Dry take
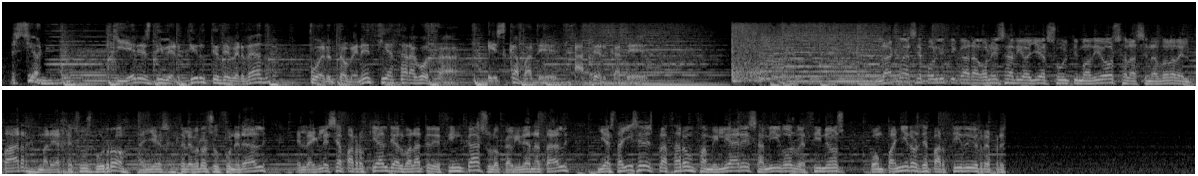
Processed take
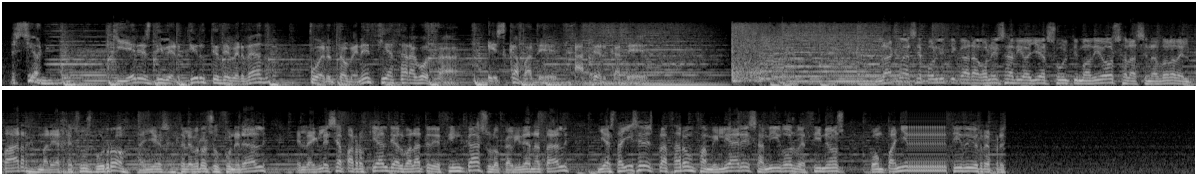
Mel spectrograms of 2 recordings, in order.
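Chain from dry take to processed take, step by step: buffer glitch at 20.99 s, samples 1024, times 16; trim +4.5 dB

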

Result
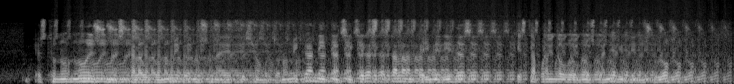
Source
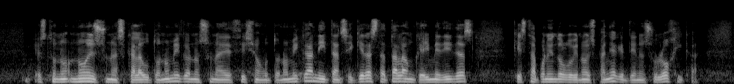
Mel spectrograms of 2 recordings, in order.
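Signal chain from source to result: bit-crushed delay 129 ms, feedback 80%, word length 7-bit, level -5 dB; trim +2 dB

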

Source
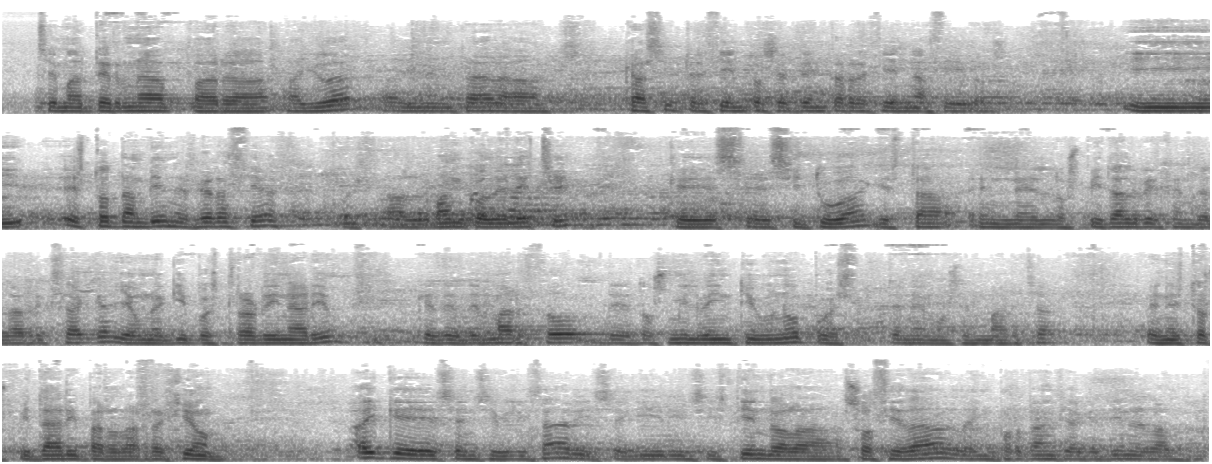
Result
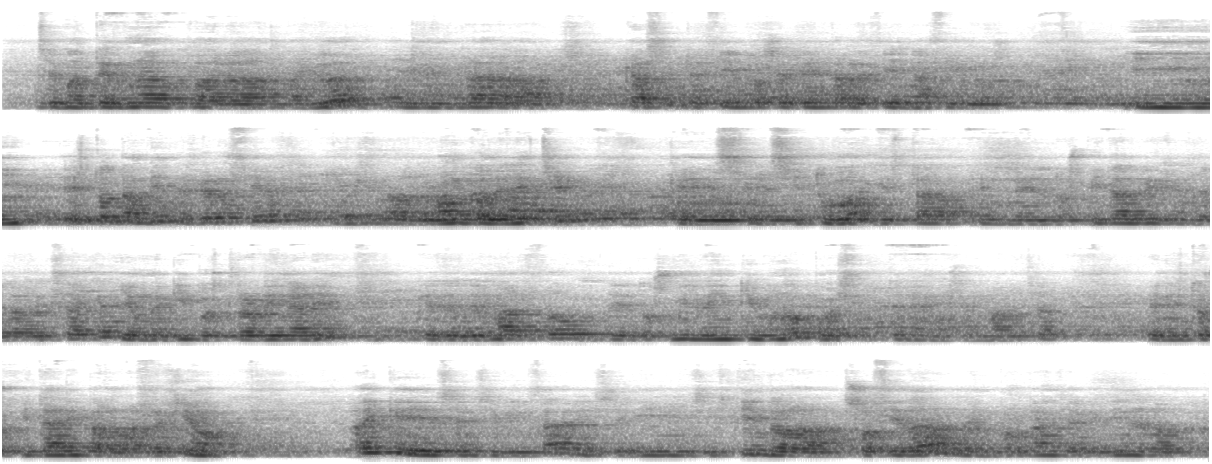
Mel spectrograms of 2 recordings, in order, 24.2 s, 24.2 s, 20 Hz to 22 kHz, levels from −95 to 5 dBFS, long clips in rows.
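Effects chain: rippled Chebyshev high-pass 270 Hz, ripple 6 dB; reverberation RT60 0.60 s, pre-delay 3 ms, DRR -3 dB; trim -7 dB

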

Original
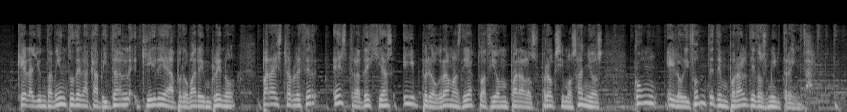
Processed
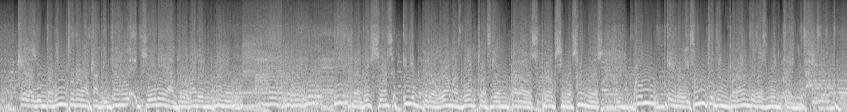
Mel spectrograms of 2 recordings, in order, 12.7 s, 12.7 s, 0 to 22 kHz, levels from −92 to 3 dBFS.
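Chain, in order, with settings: 3.04–5.28 s: spectrogram pixelated in time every 200 ms; fuzz box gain 54 dB, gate -58 dBFS; tilt EQ -1.5 dB/octave; trim +4.5 dB

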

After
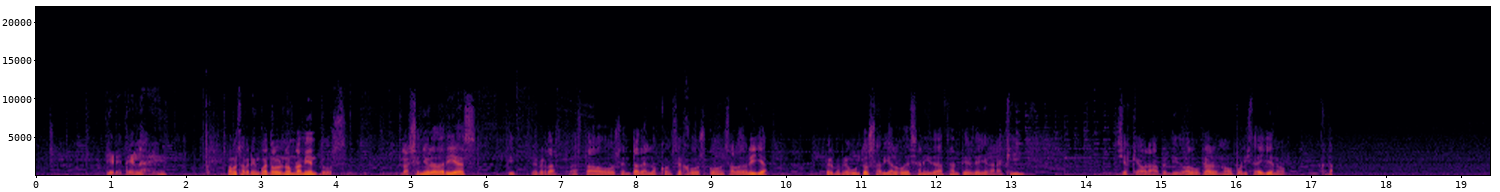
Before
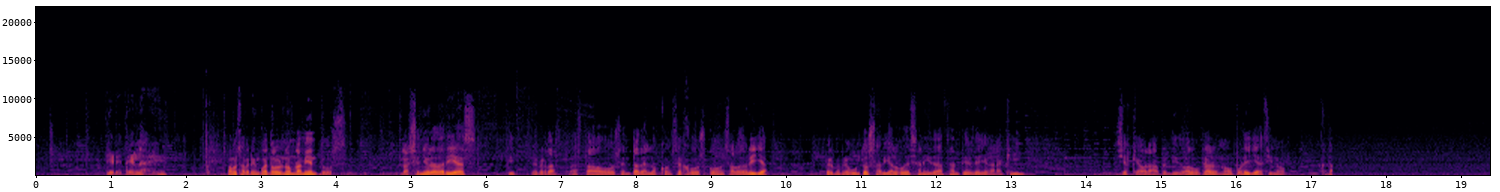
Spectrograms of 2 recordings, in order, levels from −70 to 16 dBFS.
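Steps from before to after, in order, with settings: 12.83–14.40 s: treble shelf 3.4 kHz +8.5 dB; 16.07–16.49 s: reverse

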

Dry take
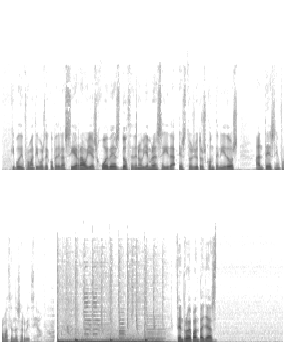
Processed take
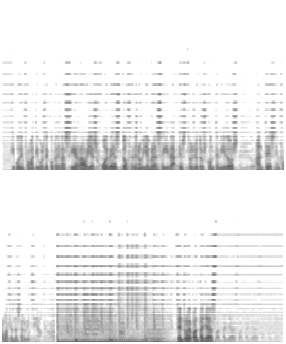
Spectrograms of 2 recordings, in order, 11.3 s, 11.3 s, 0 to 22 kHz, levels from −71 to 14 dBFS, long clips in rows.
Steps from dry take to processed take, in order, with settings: partials quantised in pitch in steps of 2 st; 7.93–8.65 s: AM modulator 160 Hz, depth 70%; on a send: feedback delay 454 ms, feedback 41%, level -21 dB; on the sum: trim -3 dB

